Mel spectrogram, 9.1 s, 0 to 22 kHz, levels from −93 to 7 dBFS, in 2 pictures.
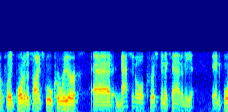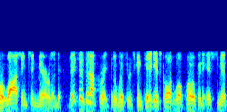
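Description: Tandem speech coding affects the whole clip. The speech passed through two low-rate speech coders in a row, the last consistent with GSM full rate. Each one re-coded the damage left by the previous one. Nothing reaches above 3.8 kHz, and the speech sounds rough, muffled and warbly.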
